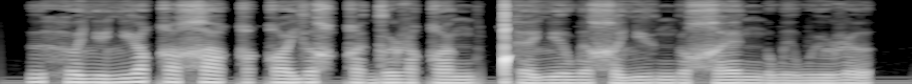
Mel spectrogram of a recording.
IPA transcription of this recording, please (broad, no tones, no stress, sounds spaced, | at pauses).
ɨ h ɵ lʲ ɵ lʲ ʉ q ɨ χ a q ə q u j ɨ χ q ɪ ɡ ɵ ɭ ə q ɵ ŋ u ǃʰ ɛ lʲ ə w ɪ χ ɪ lʲ ʉ ŋ ʉ χ ɛ ŋ ə w ɪ w ʉ ɭ ə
